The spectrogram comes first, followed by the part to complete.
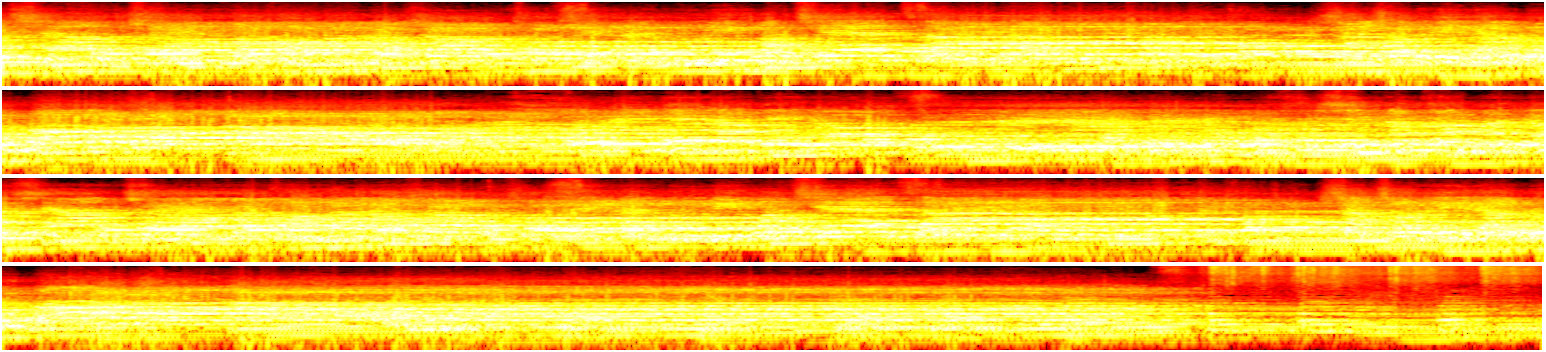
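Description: Mixed-voice choir of men and women singing a Mandarin song together in parts, at a full, steady level. Near the end the singing stops and applause begins.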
